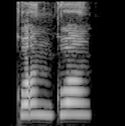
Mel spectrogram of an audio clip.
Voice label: "观光", Chinese

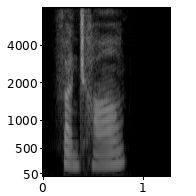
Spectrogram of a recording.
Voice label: "反常", Chinese

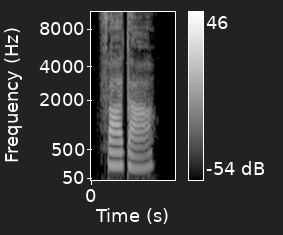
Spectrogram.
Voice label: "发达", Chinese

